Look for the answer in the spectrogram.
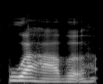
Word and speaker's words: Boerhaave: So, und bei der Niederländer, weil spricht man es Boerhaave aus und nicht Boerhaave, so wie wir das immer falsch machen irgendwie.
